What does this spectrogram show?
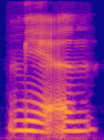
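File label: "mian", Mandarin, tone 3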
